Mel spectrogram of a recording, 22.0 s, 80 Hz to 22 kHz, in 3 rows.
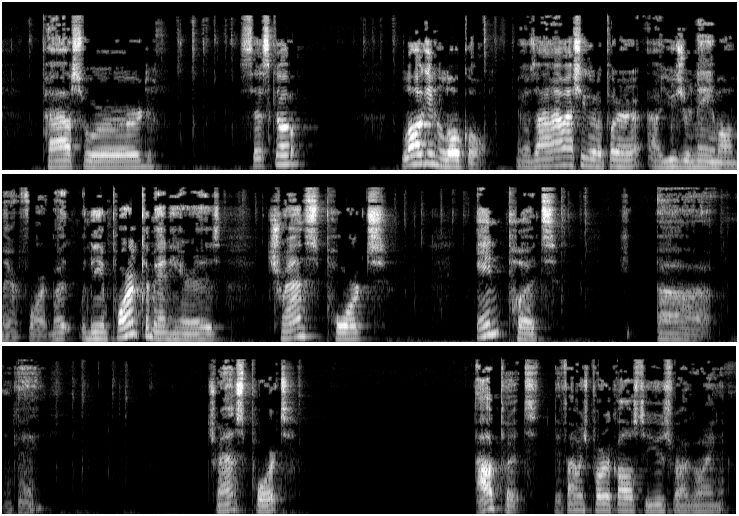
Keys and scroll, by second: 0.1-6.1 typing, 9.2-14.4 typing, 16.8 space, 17.5 shift+/.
